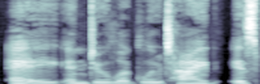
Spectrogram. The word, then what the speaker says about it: dulaglutide: is the key to pronouncing things correctly the pronunciation guide in the usp dictionary online shows that the letter a in doula glue tied is a short a like bat matte or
